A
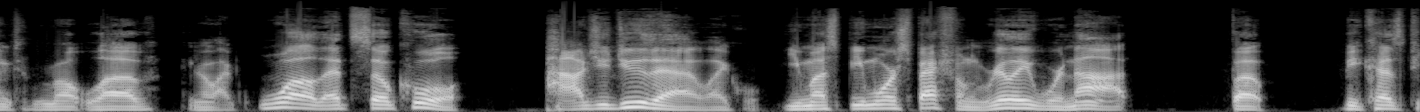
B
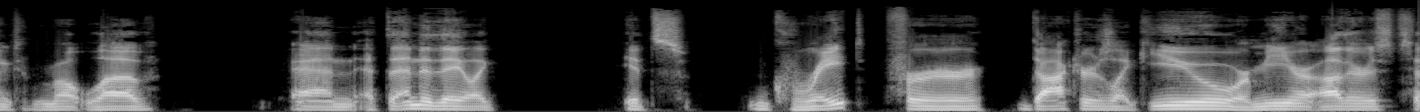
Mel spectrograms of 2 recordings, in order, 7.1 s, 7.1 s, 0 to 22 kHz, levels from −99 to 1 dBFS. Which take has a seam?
A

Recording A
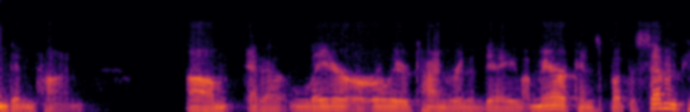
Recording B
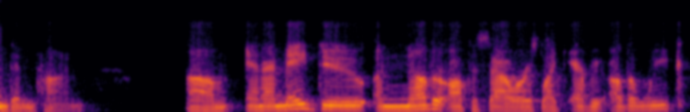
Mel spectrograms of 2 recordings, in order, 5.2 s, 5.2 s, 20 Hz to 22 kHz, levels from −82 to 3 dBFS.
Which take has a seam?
A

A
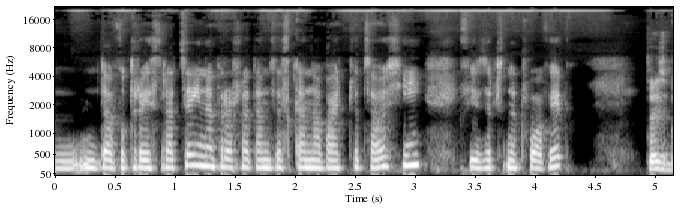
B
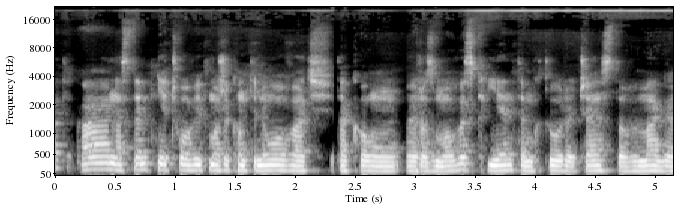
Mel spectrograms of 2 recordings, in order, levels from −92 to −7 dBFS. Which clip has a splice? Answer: A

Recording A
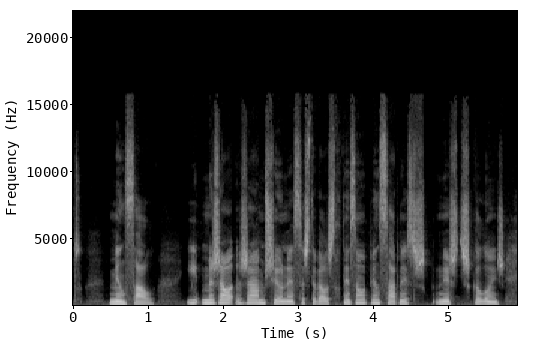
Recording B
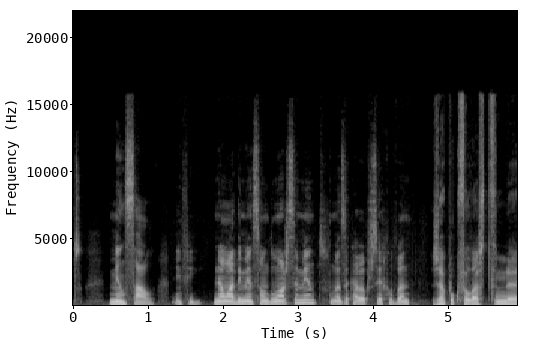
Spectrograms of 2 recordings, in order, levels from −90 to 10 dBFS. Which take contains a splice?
B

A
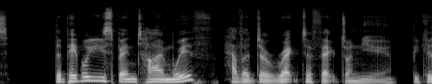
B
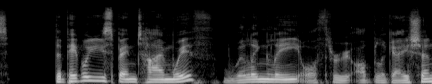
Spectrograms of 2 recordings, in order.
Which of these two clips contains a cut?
A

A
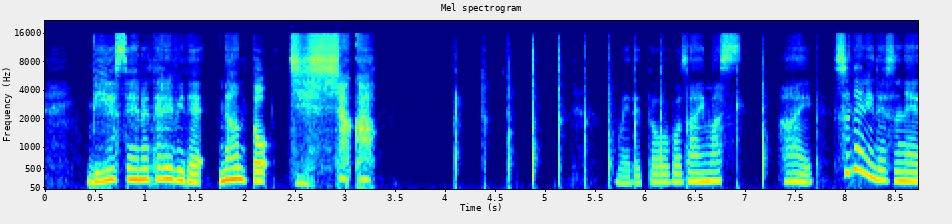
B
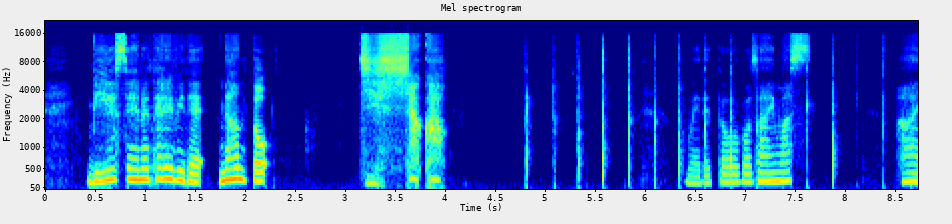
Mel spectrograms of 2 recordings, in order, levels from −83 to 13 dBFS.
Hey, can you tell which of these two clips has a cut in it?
A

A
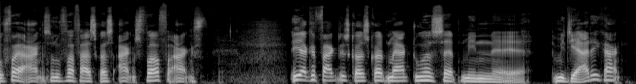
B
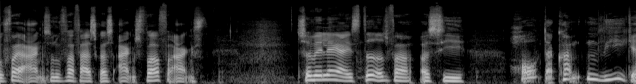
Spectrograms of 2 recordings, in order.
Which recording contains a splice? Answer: A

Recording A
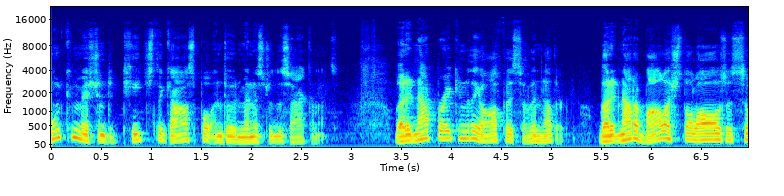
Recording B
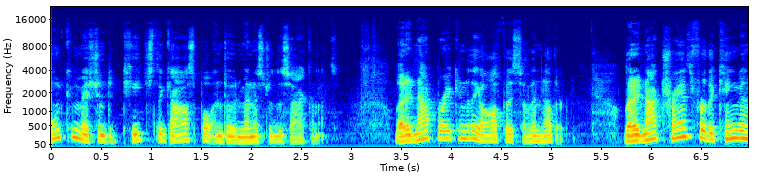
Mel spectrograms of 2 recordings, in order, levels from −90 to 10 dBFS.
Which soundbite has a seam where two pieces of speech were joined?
A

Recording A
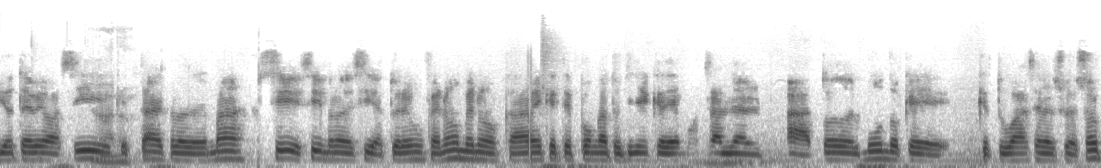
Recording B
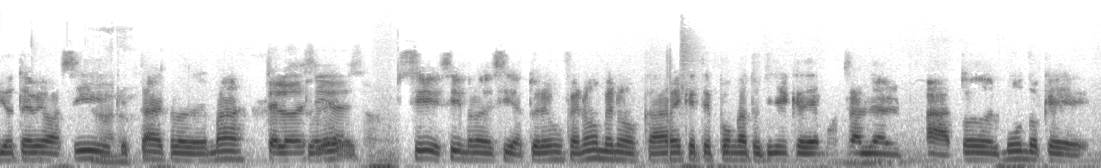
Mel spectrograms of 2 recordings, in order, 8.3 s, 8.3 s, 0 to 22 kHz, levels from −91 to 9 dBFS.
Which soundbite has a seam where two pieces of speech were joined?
A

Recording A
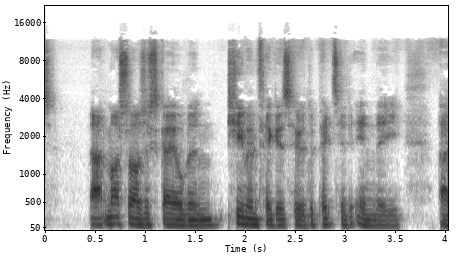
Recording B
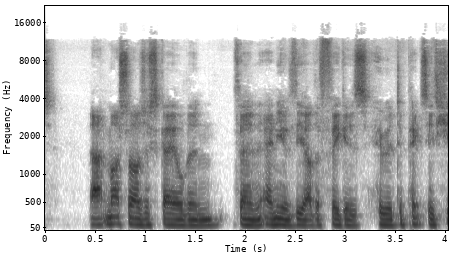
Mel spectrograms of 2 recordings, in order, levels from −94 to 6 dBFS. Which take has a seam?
A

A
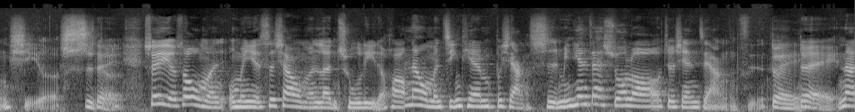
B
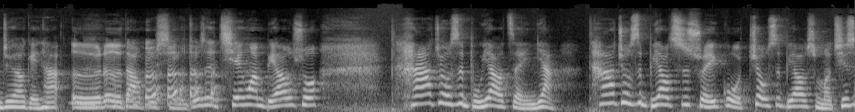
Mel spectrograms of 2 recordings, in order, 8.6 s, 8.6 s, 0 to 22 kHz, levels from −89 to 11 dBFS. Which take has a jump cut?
A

